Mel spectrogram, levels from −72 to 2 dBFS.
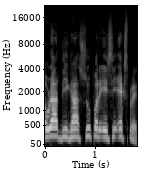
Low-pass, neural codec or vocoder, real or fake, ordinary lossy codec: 19.8 kHz; autoencoder, 48 kHz, 128 numbers a frame, DAC-VAE, trained on Japanese speech; fake; none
